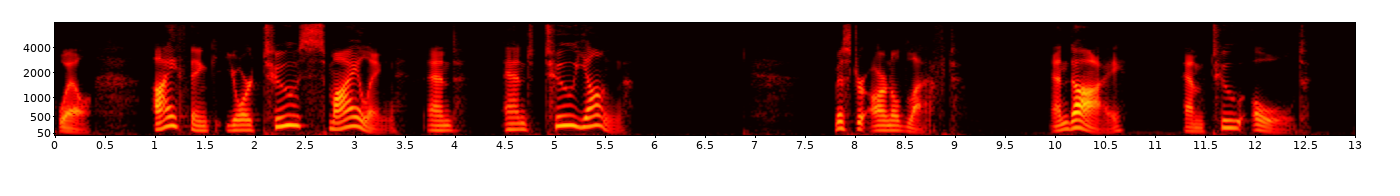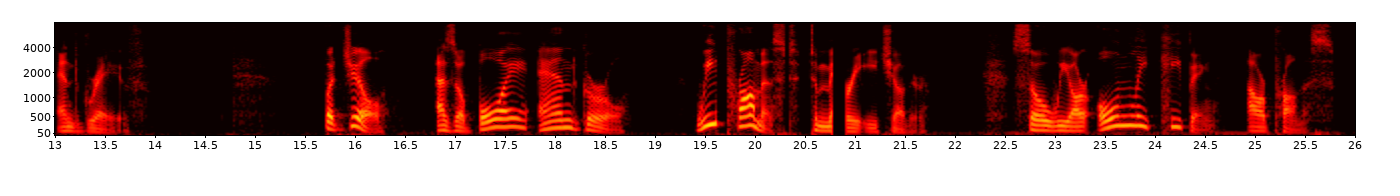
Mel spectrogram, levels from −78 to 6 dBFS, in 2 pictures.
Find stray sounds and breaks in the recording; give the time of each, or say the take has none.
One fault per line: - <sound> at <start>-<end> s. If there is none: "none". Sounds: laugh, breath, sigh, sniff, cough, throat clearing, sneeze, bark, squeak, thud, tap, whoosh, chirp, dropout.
- dropout at 20.8-20.9 s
